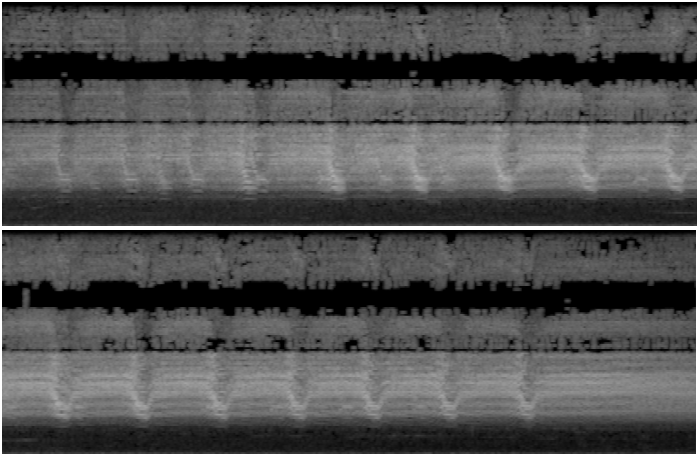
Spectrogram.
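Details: A cicada sings a loud, high, buzzing drone pulsing in waves roughly every second, in the evening at Coolidge Park, Chattanooga, Tennessee.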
